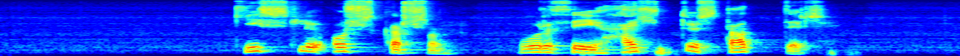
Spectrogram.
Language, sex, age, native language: Icelandic, male, 40-49, Icelandic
